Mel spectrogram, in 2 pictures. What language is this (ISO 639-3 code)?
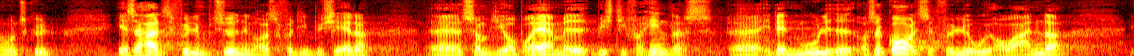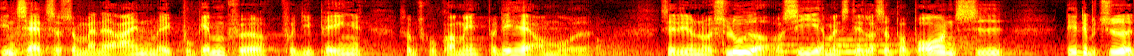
dan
